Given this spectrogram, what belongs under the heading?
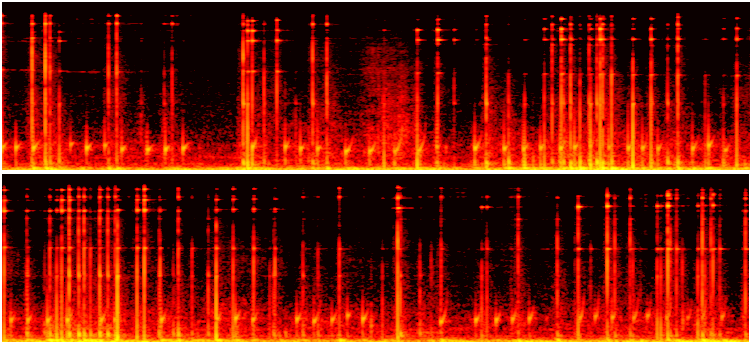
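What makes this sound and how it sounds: Long painted nails tap and click rapidly on the lower glass bulb of a small glass liquid hourglass filled with blue liquid and beads, resting on fur. The clip is a quiet, continuous stream of short, sharp, bright glassy clicks over a low, steady rumble.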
